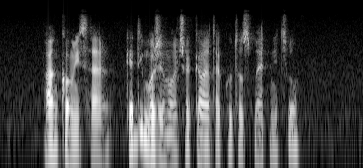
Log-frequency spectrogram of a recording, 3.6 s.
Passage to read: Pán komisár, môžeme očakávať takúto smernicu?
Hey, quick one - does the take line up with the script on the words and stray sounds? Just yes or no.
no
